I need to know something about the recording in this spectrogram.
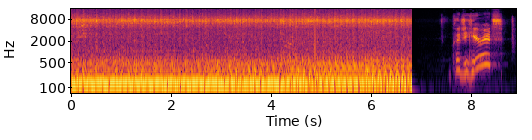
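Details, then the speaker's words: Small-block 350 V8 stored under a tarp for 20 years, swapped into a Cadillac and converted from TBI to a rebuilt carburetor, first start: deep, even rumble with a firm regular beat. Running normally; light smoke likely fresh manifold paint. "it seems like we don't have any leaks there's a bit of smoke we think is just the paint on the manifolds burning because I painted them recently the belt stayed on"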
